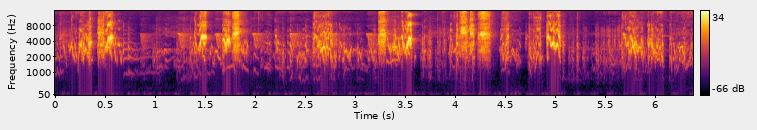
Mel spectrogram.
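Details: Parakeet chirps come in repeated bright bursts roughly every half second to second, scratchy and high-pitched, with short quiet breaks.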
